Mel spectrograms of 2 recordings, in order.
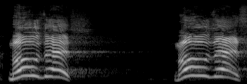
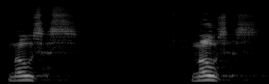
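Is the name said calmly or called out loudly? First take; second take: loudly; calmly. First: The name is called out loudly, exclaiming. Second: The name is said calmly, without exclaiming.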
